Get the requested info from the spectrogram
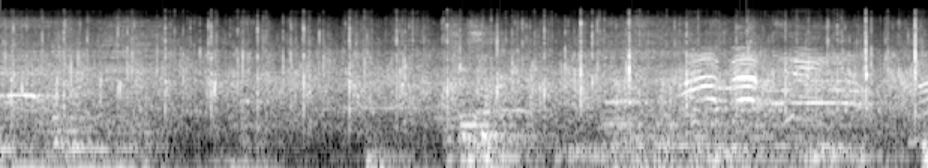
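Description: Concert audience applauding and calling out as a band's song ends, with many scattered claps and shouted voices over crowd murmur.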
